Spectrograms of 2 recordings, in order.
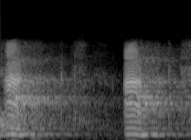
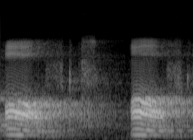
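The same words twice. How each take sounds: First: Northern British "asked" with the a of cat; northern British accent. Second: RP "asked" with long aw vowel; British RP accent. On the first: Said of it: "more to the north, we can say". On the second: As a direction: say "asked" in Received Pronunciation, vowel as in heart. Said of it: "using the Royal British or the original". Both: Shown as a demonstration.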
